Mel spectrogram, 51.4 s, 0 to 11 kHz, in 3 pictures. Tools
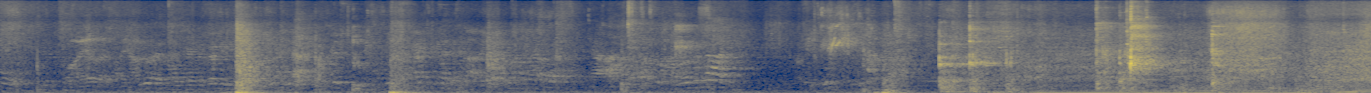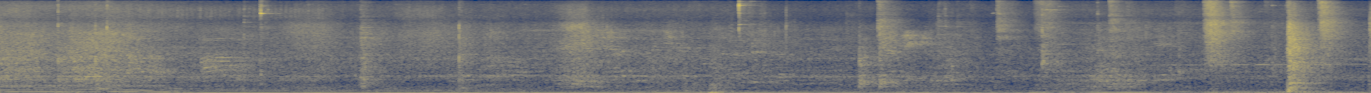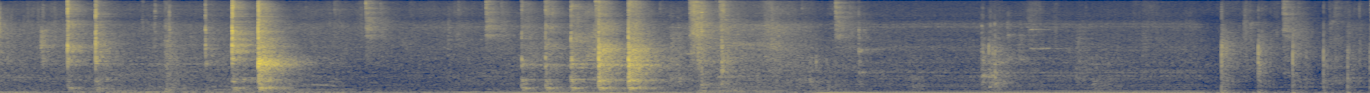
20.4 20.6, 26.4 26.7, 29.6 31.3

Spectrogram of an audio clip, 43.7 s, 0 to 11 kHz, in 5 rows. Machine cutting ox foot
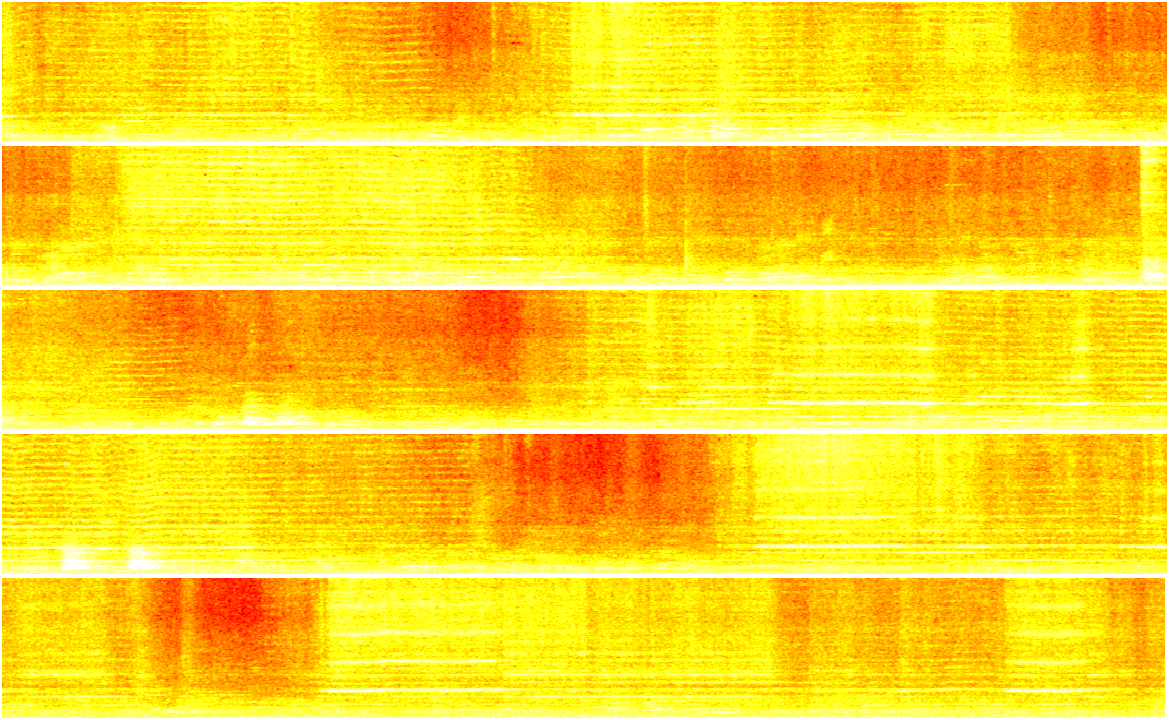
21.7 29.1

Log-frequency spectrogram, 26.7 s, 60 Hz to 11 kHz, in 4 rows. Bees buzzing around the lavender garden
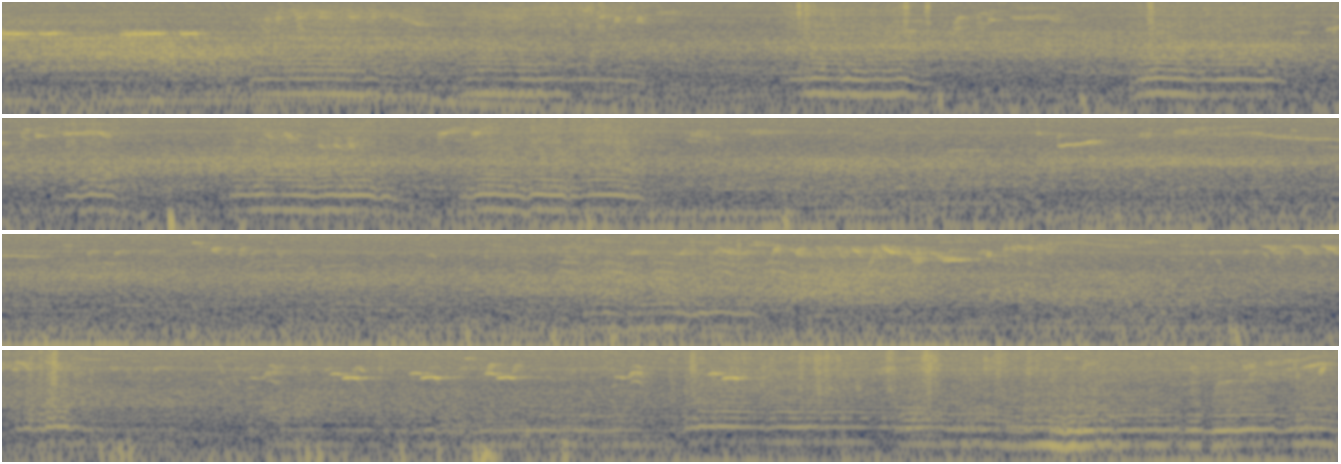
1.1 10.2, 14.8 26.7

